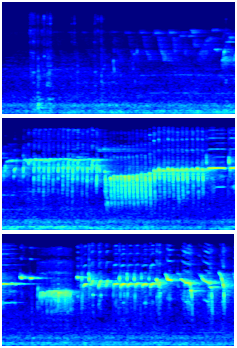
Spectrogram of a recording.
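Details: Canary in full, lively song with a long, varied delivery, kept as a tutor for other birds. Quiet start, then dense rapid trills, rolls and whistled phrases high in pitch that build in loudness over the last seven seconds.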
